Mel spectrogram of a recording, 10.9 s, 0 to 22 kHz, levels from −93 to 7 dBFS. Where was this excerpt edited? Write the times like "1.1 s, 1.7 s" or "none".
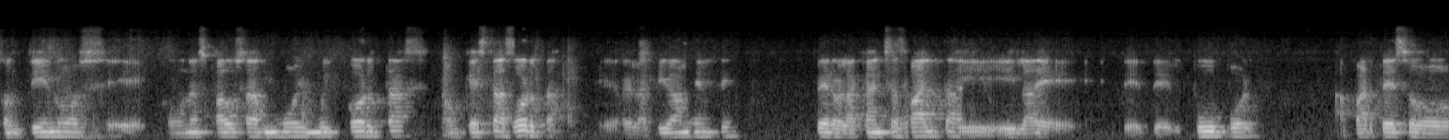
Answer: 2.0 s, 3.3 s, 3.8 s, 6.8 s, 7.2 s, 7.8 s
